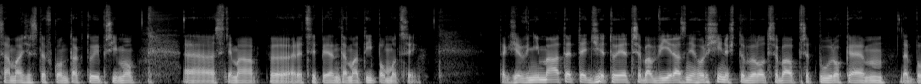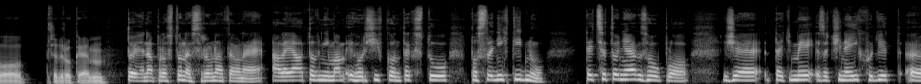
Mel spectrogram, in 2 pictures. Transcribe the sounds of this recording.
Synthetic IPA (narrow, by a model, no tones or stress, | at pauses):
samaʒɛst̪ɛfko̞nt̪akt̪uɪpr̝̥iːmo̞ | scɛmaɾɛ̰t͡sɪpɪjɛnt̪amat̪iːpo̞mo̞t͡sɪ̰ | t̪aɡʒɛvɲiːmaːt̪ɛt̪ɛcʒɛt̪o̞jɛt̪r̝̥ɛbaviːɾazɲɛɦoɾʃiːnɛʃt̪o̞bɪlo̞t̪r̥ɛbapr̝̥ɛt̪̚puːlɾokɛmnɛbopr̝̥ɛd̪ɾokɛmt̪o̞jɛnapɾost̪onɛsɾovnat̪ɛlnɛːʔalɛjaːt̪o̞vɲiːmaːmʔɪɦo̞ɾʃiːfko̞nt̪ɛkst̪upo̞slɛdɲiːxt̪iːdnuː | t̪ɛcsɛt̪o̞ɲɛjaɡzɦo̞wplo̞ʒɛt̪ɛcmɪzat͡ʃiːnajiːxo̞ɟɪt̪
